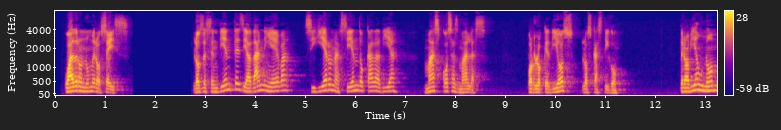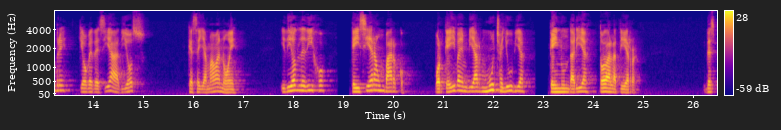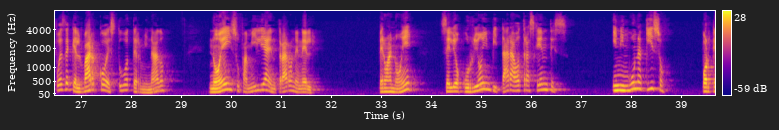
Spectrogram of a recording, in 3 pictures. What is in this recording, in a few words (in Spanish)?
good news spanish mexico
